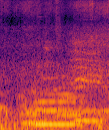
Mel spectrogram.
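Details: Holstein Friesian cows offered for sale at Ghodegaon market near Shani Shingnapur, Nevasa taluka, Ahmednagar district, India; one steady, low, drawn-out moo with a slight rise at the end, under market noise and vehicle hum.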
